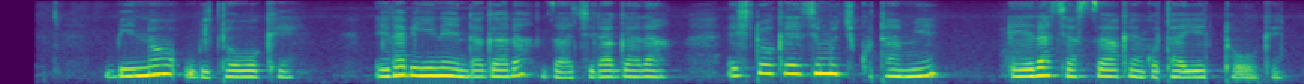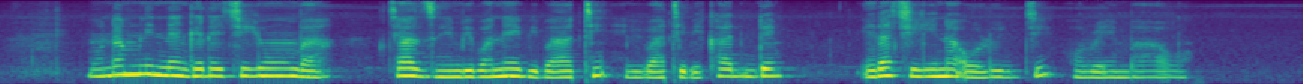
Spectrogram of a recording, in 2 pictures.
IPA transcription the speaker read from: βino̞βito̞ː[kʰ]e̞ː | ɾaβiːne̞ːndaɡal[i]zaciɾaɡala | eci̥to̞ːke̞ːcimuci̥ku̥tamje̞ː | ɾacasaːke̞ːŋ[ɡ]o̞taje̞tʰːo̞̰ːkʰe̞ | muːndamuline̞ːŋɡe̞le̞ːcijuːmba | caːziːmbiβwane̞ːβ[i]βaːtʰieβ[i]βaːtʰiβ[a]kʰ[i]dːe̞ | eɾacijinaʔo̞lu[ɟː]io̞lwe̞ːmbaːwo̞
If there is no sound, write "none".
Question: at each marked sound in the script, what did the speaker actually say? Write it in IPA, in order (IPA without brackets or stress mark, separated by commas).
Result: kʰ, a, k, i, i, i, a, ɟː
